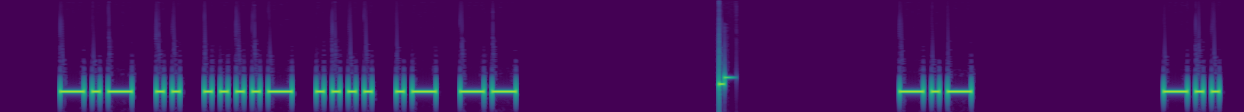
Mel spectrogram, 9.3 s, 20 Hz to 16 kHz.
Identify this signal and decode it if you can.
Morse code, heard as a keyed tone, about 21 wpm, spaced as for 14 wpm, 700 Hz. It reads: KI4HAM KD
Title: USA Call Signs - 6 Characters - 8x Character Spacing - 20wpm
